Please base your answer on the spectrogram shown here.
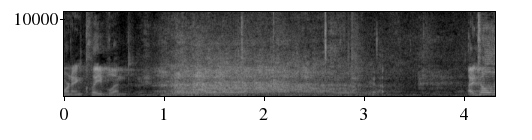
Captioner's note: audience Laughing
